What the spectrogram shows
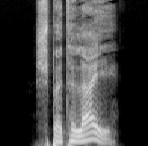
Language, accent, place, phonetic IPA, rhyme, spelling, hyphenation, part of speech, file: German, Germany, Berlin, [ʃpœtəˈlaɪ̯], -aɪ̯, Spöttelei, Spöt‧te‧lei, noun, De-Spöttelei.ogg
- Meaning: 1. mockery 2. jibe (A facetious or insulting remark, a jeer or taunt.)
